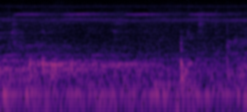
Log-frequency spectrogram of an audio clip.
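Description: Faint, high-pitched insect chirping in a steady pulsing trill, with a single small click near the end.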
